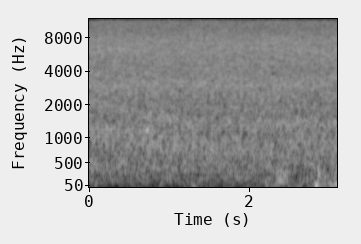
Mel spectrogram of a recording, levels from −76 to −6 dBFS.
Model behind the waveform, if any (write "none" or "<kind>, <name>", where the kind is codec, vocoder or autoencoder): vocoder, Vocos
